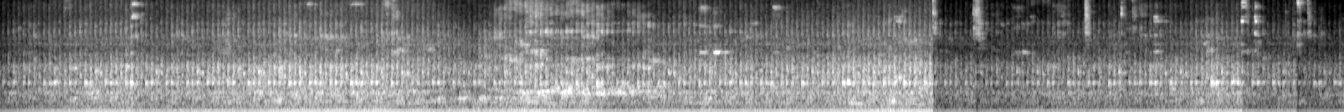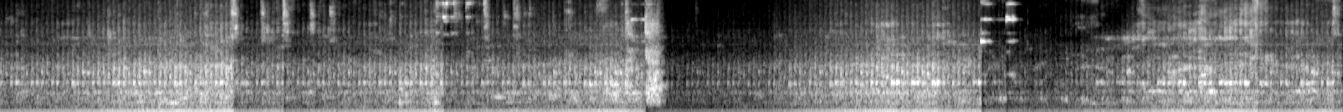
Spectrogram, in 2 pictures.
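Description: A machine or motor running steadily and loudly, with a constant tone and low hum. It drops away sharply a few times, most deeply about three-quarters of the way through.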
